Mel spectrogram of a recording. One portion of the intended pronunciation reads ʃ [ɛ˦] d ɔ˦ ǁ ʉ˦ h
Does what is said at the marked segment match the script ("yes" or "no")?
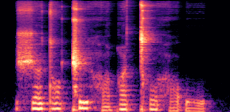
no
